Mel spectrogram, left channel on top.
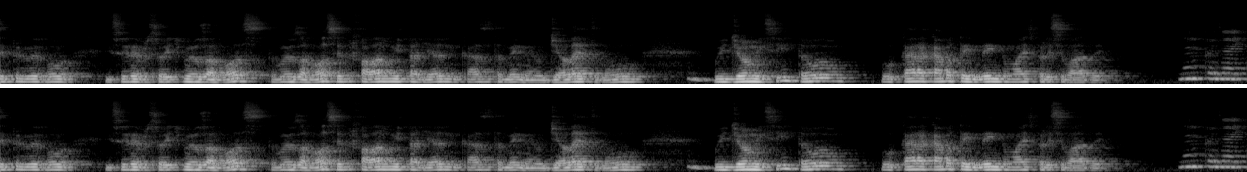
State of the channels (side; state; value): both; identical; correlation 1.00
